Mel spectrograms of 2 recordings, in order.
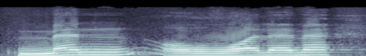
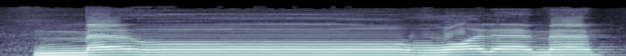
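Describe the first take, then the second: First: The n sound is pronounced clearly and fully. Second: The n sound is hidden, only nasalized. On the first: It is read without the recitation rules. "tecvidsiz okuduğumuz zaman men nunu açığa çıkarıyoruz. Açık bir şekilde okuyoruz" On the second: It is read with the recitation rule of concealment. "ihfa yaparken e, nunu gizliyoruz"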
